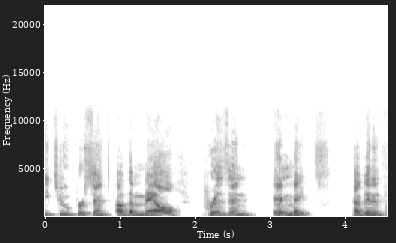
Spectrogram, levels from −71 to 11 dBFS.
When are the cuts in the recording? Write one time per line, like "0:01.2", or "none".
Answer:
none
